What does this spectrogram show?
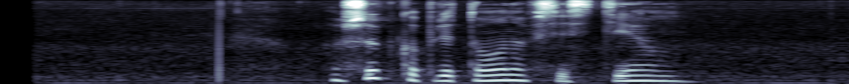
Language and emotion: Russian, neutral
